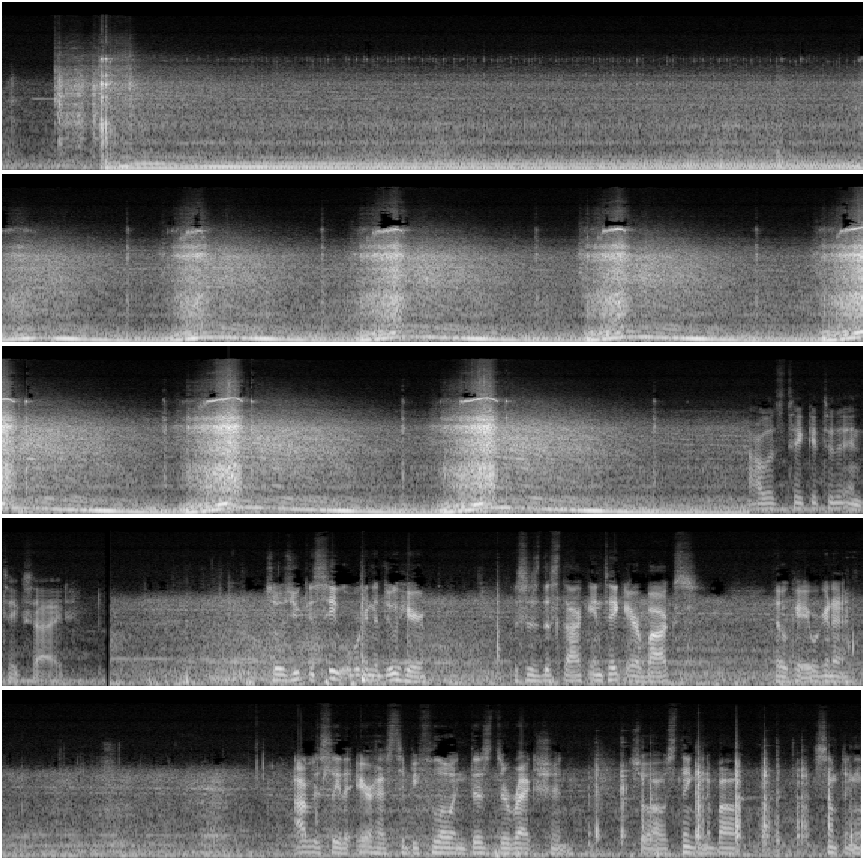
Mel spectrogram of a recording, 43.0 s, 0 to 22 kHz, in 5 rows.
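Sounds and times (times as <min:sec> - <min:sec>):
car engine cranking: 0:00.0 - 0:24.7, 0:39.5 - 0:43.0
car engine idling: 0:00.0 - 0:25.6
car engine revving: 0:00.6 - 0:24.8.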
